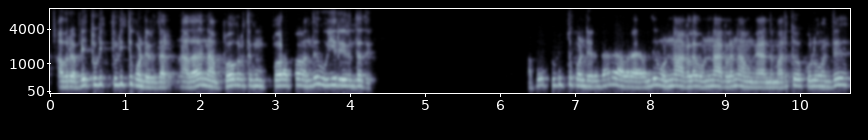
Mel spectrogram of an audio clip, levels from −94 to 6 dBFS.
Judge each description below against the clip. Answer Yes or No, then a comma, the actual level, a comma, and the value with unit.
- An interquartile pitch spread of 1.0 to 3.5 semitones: Yes, average, 3.0 semitones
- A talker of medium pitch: Yes, medium, 170 Hz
